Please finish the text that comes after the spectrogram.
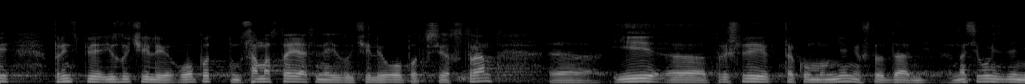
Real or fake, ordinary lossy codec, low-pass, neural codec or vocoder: real; none; none; none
